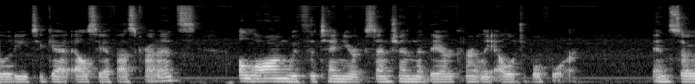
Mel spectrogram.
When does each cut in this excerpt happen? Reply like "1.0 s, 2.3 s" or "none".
none

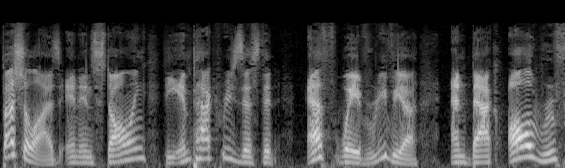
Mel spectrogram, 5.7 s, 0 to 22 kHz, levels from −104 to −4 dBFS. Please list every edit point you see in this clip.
none

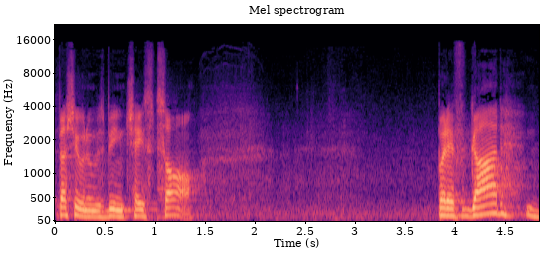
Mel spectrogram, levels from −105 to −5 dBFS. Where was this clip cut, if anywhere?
1.0 s

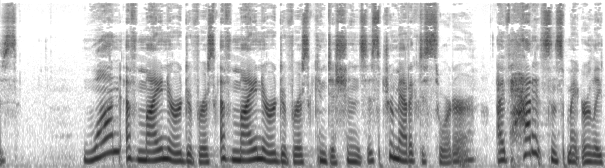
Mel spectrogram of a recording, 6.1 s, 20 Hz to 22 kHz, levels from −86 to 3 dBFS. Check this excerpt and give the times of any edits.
2.2 s, 3.8 s, 4.2 s, 4.8 s

